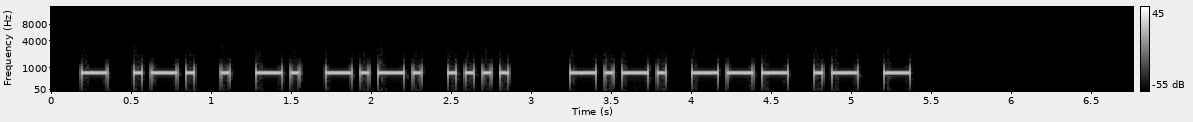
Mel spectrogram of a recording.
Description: Morse code, heard as a keyed tone, about 21 wpm, 700 Hz. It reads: TRENCH COAT
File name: Difficult Words with Hints - 22wpm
